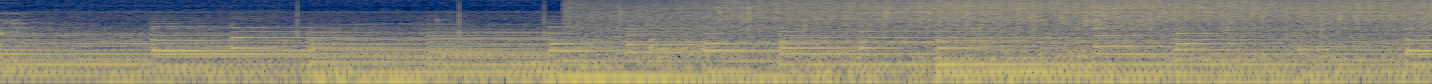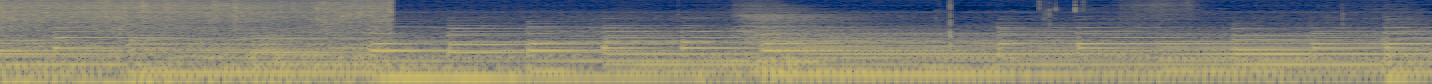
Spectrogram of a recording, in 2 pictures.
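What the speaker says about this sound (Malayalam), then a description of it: "ഇനി ഇതേ എണ്ണയിലേക്ക് സവാള അരിഞ്ഞത് ചേർത്ത് കൊടുക്കാം" Chopped onions sizzle and crackle loudly in hot oil in a pan for a Kerala-style chicken curry, a dense steady frying hiss that swells sharply for several seconds then settles, with faint stirring underneath.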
